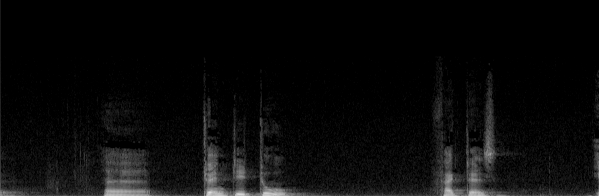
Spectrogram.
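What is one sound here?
An elderly man speaks in short phrases close by.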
